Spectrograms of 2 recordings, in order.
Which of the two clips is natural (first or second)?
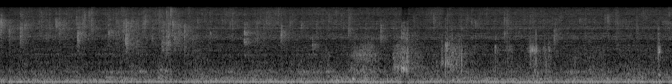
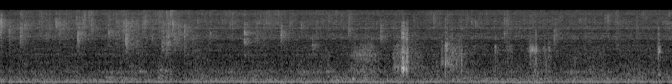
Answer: first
